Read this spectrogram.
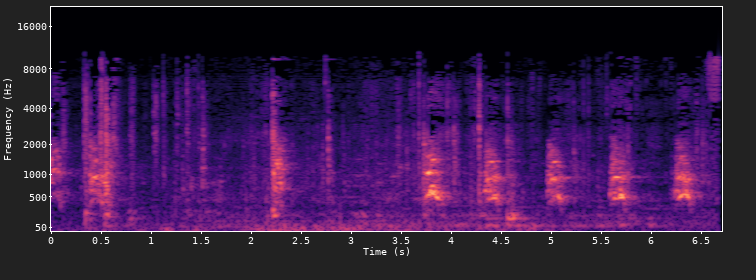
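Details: Pet dog, perhaps named Nina, being urged to bring its basket: irregular, hoarse barks and yips, some doubled, about every half second toward the end, over a noisy room.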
